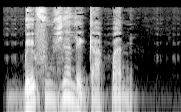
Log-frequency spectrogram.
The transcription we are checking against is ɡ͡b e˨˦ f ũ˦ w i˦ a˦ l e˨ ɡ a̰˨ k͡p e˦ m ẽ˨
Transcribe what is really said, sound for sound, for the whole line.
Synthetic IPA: ɡ͡b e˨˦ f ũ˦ v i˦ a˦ l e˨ ɡ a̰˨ k͡p a˦ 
